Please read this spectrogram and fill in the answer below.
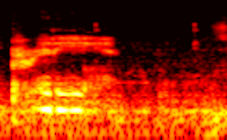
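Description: A brief soft, whispered vocal sound in the first second, then faint room tone with a low steady hum.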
